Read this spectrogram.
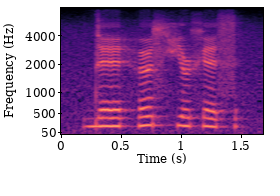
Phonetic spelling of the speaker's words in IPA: dɛ hœsçə˞xɛs

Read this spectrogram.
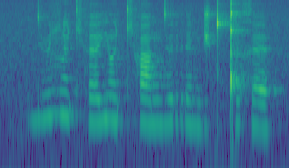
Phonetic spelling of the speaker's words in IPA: dy ɮə̃cʰɛ jə̃ cʰa ndʏre nd͡ʒətǃʏxɛ

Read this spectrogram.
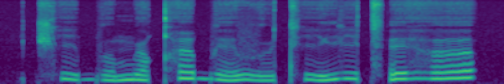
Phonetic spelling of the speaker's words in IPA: t͡ʃʰi˧˩˧ bɵ˧˩˧mʉ˧˩˧qʰi˦˥ be˧˩˧ vʉ˩˧tʰi˧˩˧ji˦˨t͡sʼe˦˥ ɦɜ˦˥

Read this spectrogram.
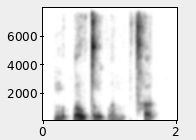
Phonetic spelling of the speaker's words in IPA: mʊ˨k̚ lo˥wt̪ʊ˧ŋkʷɐ˨m | t͡sʰɐ˨˥t̚

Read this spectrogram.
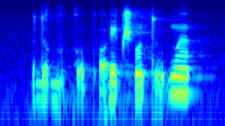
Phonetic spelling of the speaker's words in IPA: doɡṵko̰ pʼɔ̰ɾɪt͡ʃʼɔ̃ tṵbɐ̃

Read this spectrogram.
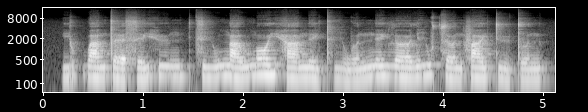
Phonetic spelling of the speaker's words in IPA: jʊ˨˥k̚waː˨˧nt̪ɛː˨˩ se˨˥jhyː˧ŋ | t͡siː˨˥wŋaː˨˥wŋɔː˥jhaː˨˧ŋ e˨˩jt̪ʰiː˨˩w ɵ˨˥nŋe˥j lœː˧liː˥w t͡sœː˨nfaː˧jt̪yː˨˩t̪ɵ˨n

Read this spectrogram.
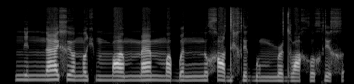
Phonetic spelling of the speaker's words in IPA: ninːæxʲɔ nɔçmːɑɐ̯mːæmːʌ ɓənːʊxɑ dixɾʲʌɡ͡bʊ mːə˞dvɑ xʊxɾʲəx

